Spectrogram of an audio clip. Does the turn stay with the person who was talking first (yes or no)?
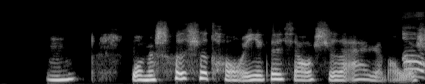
no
